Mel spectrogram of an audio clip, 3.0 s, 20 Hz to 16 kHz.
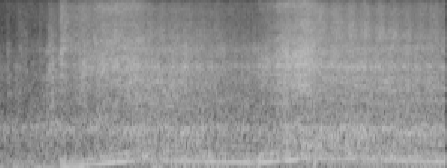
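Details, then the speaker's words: Imported Nissan R32 Skyline with MaXpeedingRods turbo, first drive after rebuild: clean whistle climbs smoothly with revs over strong engine note, holds steady while pulling; healthy turbo spool under acceleration. "but the only noise we really care about at the moment is that incredible dose from the max ping turbo like listen to"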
